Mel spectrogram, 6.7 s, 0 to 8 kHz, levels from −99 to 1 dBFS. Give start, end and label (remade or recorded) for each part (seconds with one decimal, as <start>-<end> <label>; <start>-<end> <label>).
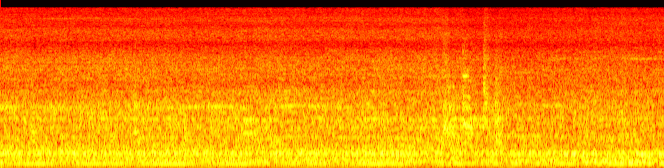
0.0-2.5 recorded; 2.5-6.6 remade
